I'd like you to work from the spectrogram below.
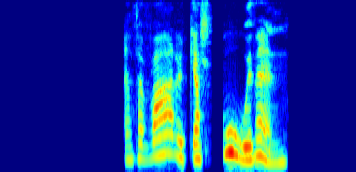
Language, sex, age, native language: Icelandic, female, 20-29, Icelandic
